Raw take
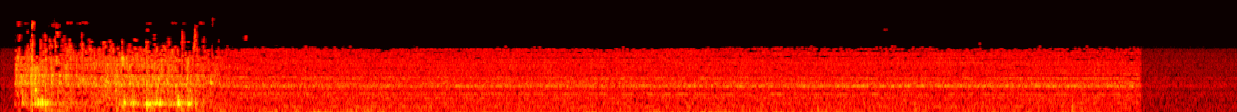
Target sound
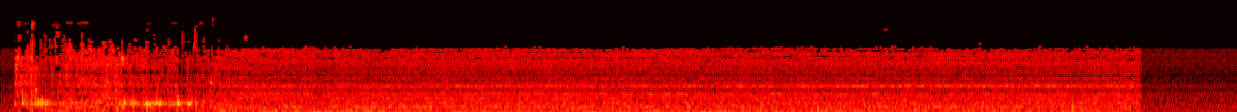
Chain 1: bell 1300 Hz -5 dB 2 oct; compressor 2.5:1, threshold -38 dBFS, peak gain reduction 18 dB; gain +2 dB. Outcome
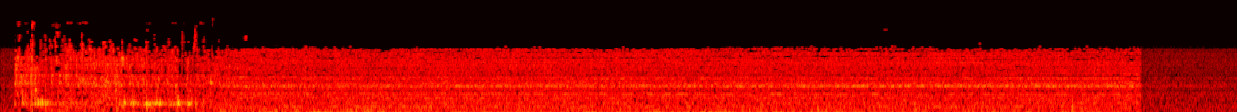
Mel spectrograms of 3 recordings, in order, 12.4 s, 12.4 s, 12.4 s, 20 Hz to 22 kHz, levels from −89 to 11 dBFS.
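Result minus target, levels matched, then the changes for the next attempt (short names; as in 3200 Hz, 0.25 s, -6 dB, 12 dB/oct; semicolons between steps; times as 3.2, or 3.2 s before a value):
1000 Hz band +4.0 dB
change: bell 1300 Hz -16 dB 2 oct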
